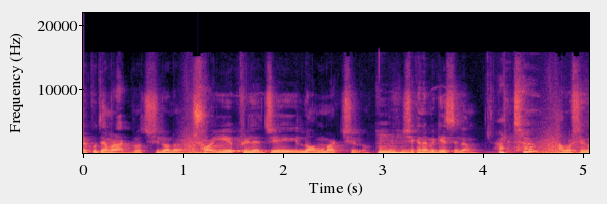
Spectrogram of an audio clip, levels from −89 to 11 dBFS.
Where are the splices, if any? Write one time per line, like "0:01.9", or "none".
0:01.1
0:02.7
0:04.0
